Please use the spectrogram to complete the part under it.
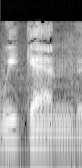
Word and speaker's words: Weeknd: Weeknd is how it's pronounced.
